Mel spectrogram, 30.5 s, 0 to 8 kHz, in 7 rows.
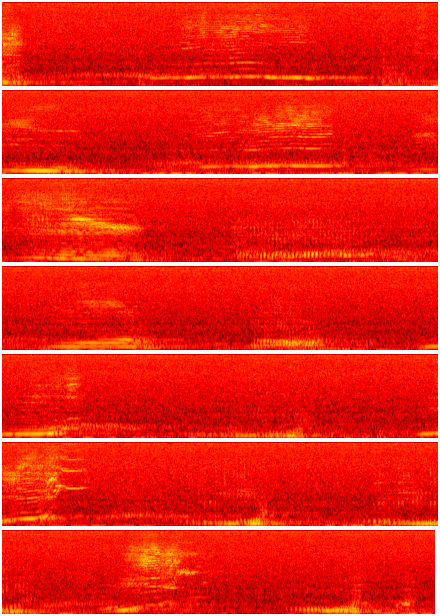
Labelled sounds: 2.2	3.1	humpback whale, 1.9 to 3.5 kHz
4.3	5.1	humpback whale, 0.93 to 2.9 kHz
6.3	7.7	humpback whale, 0.80 to 4.8 kHz
8.5	8.7	humpback whale, 1.4 to 1.7 kHz
9.4	10.1	humpback whale, 1.0 to 2.1 kHz
13.8	14.3	humpback whale, 1.8 to 2.4 kHz
21.7	22.7	humpback whale, 0.83 to 4.8 kHz
23.9	24.3	humpback whale, 0.99 to 1.2 kHz
27.3	28.2	humpback whale, 0.80 to 4.2 kHz

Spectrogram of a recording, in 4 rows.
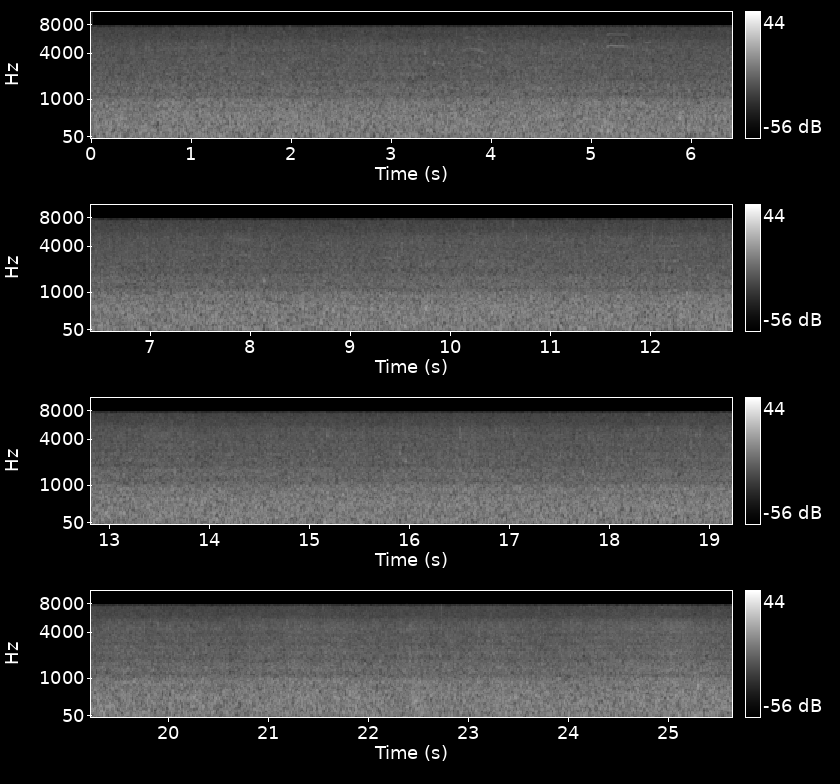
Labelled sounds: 5.1	5.4	Pacific white-sided dolphin, 4.6 to 6.5 kHz

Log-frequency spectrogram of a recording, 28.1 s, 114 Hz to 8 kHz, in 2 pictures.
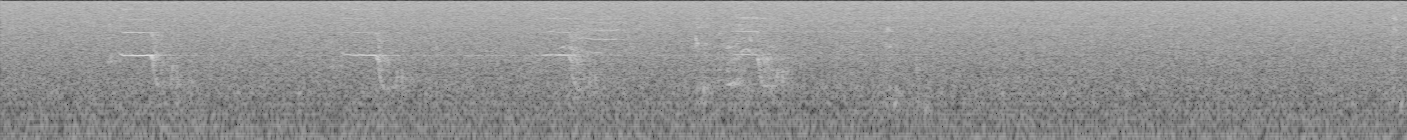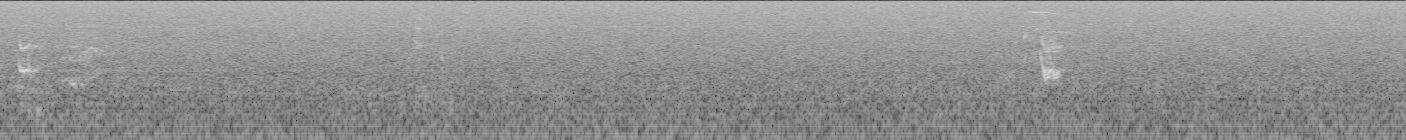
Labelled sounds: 1.2	1.6	killer whale, northern resident, 1.2 to 3.0 kHz
3.4	3.9	killer whale, northern resident, 1.1 to 1.7 kHz
5.4	6.2	killer whale, northern resident, 1.2 to 3.3 kHz
7.3	7.6	killer whale, northern resident, 1.5 to 4.7 kHz
14.2	14.5	killer whale, northern resident, 0.80 to 1.3 kHz
24.3	24.7	killer whale, northern resident, 0.80 to 5.6 kHz

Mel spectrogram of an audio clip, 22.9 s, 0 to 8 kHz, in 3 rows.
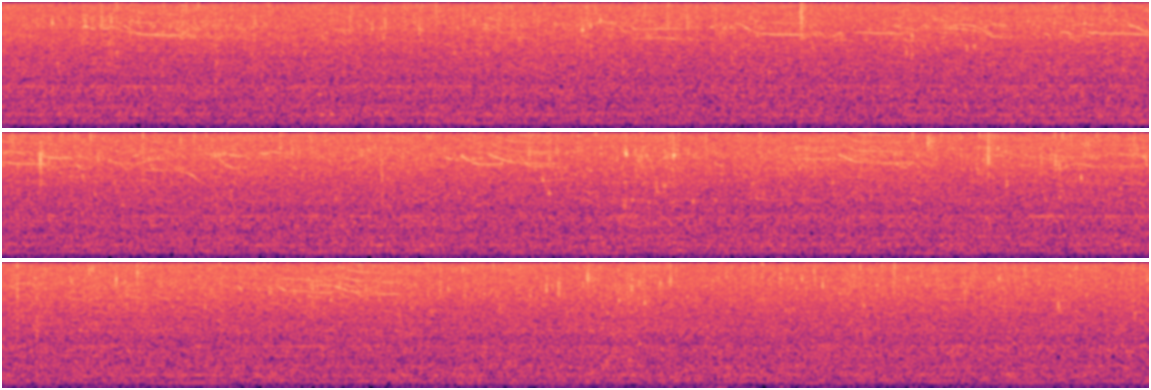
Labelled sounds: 0.8	1.2	Pacific white-sided dolphin, 3.2 to 6.0 kHz
4.2	4.6	Pacific white-sided dolphin, 3.1 to 4.2 kHz
4.9	6.0	Pacific white-sided dolphin, 3.4 to 4.7 kHz
6.3	6.6	Pacific white-sided dolphin, 3.8 to 4.2 kHz
7.2	8.2	Pacific white-sided dolphin, 3.5 to 6.4 kHz
8.6	9.3	Pacific white-sided dolphin, 2.4 to 4.8 kHz
10.7	11.5	Pacific white-sided dolphin, 3.2 to 7.5 kHz
12.9	13.8	Pacific white-sided dolphin, 3.2 to 7.6 kHz
14.7	15.0	Pacific white-sided dolphin, 3.3 to 3.7 kHz
17.1	17.9	Pacific white-sided dolphin, 3.7 to 6.5 kHz

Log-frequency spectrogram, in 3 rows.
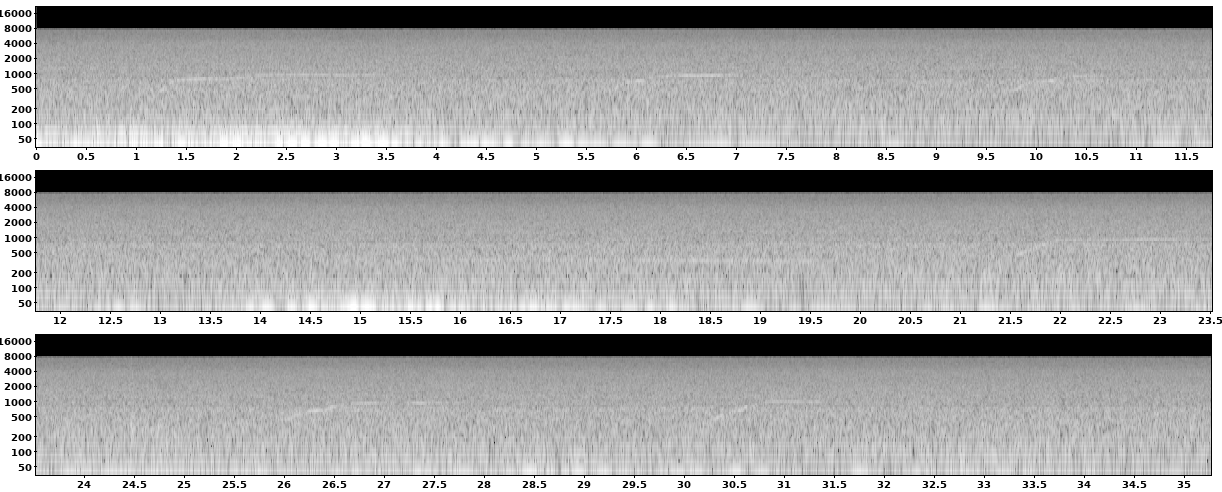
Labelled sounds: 1.5	1.8	humpback whale, 0.80 to 0.86 kHz
6.4	6.9	humpback whale, 0.86 to 0.99 kHz
26.7	27.0	humpback whale, 0.90 to 1.0 kHz
30.8	31.2	humpback whale, 0.96 to 1.1 kHz

